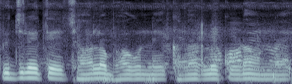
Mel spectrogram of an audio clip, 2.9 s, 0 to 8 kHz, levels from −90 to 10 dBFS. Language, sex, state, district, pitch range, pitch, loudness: Telugu, male, Andhra Pradesh, Sri Satya Sai, 120-135 Hz, 125 Hz, -17 LUFS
